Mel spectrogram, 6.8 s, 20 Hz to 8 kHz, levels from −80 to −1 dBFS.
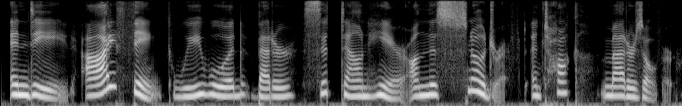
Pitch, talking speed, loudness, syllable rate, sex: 225 Hz, 140 wpm, -18 LUFS, 3.7 syllables/s, female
